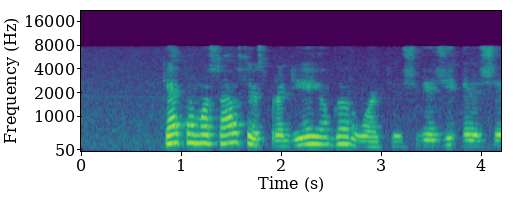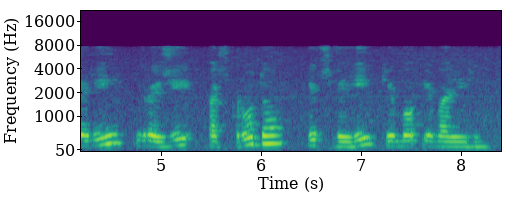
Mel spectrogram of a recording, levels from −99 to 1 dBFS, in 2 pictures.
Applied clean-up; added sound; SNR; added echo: none; none; none; none.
